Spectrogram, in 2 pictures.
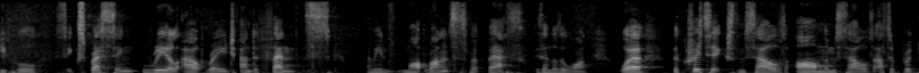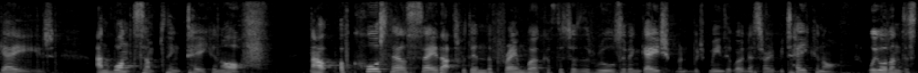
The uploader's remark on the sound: The question and answer session from the panel discussion.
